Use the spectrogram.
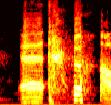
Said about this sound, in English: why do I have to keep coughing?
